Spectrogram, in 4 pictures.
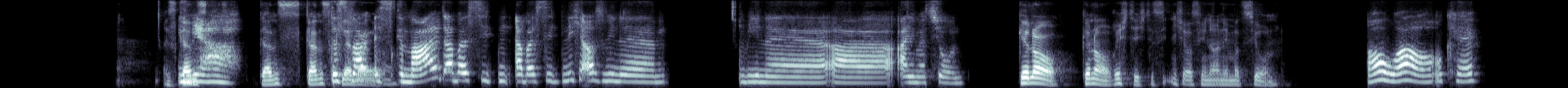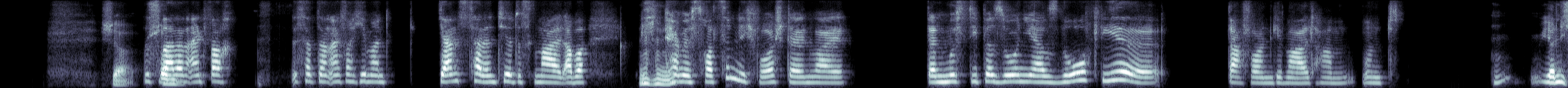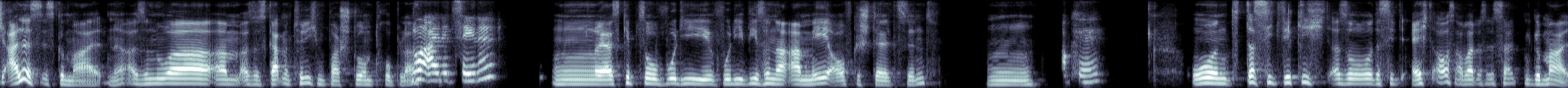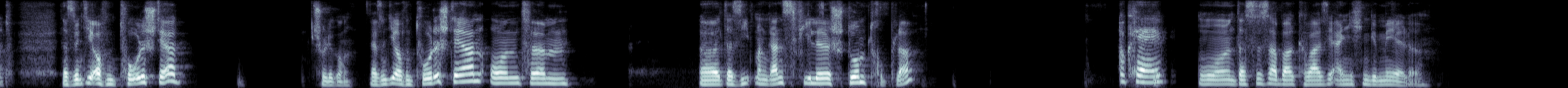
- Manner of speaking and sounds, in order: none
- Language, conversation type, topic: German, unstructured, Wie hat sich die Darstellung von Technologie in Filmen im Laufe der Jahre entwickelt?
